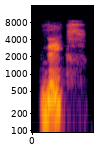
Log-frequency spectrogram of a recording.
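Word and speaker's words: NAICS: Um NAKES is how you pronounce it.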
